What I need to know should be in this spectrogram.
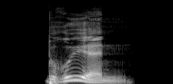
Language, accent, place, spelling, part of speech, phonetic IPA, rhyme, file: German, Germany, Berlin, Brühen, noun, [ˈbʁyːən], -yːən, De-Brühen.ogg
- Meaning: plural of Brühe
